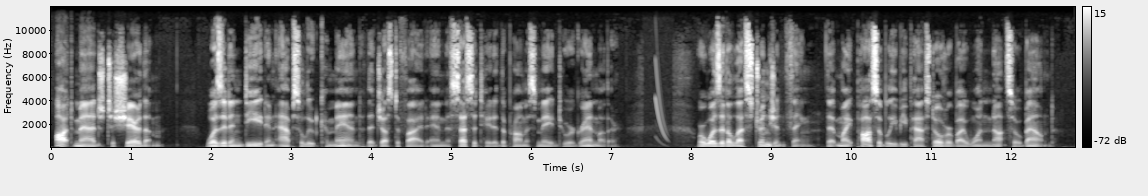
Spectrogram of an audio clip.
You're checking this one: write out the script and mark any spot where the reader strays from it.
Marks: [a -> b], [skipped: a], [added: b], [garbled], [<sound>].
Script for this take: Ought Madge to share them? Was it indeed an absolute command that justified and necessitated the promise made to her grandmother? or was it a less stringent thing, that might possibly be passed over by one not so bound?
Ought Madge to share them? Was it indeed an absolute command that justified and necessitated the promise made to her grandmother? [chirp] or was it a less stringent thing, that might possibly be passed over by one not so bound?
